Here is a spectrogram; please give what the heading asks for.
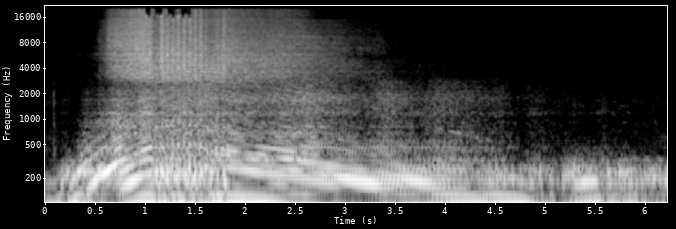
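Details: BMW M60B40 V8 with chipped 404 DME and 7k rev limiter: it blips up sharply, then revs sag back slowly over a couple of seconds before settling. This lazy return to idle is suspected to come from a vacuum leak, not confirmed.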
